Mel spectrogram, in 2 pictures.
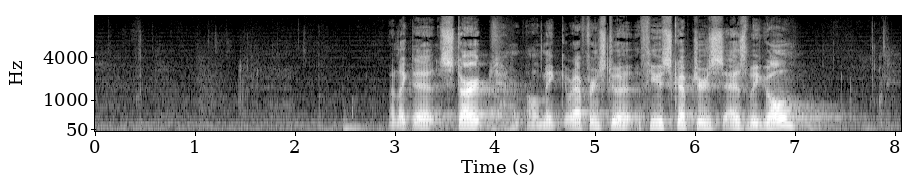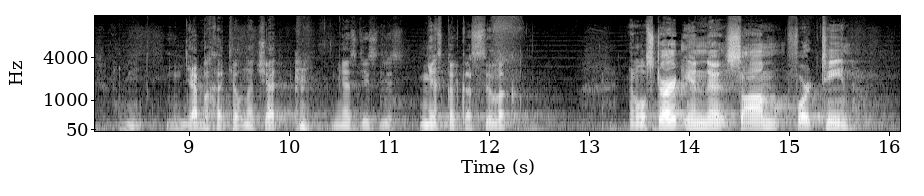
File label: Gospel Ukrainian Translation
